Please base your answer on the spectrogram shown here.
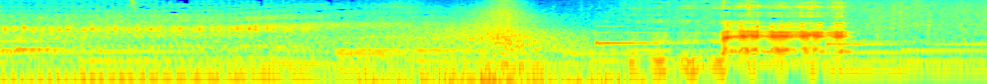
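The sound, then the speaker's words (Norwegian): Goats bleat in a wavering, quavering cry that rises near the end, over a steady low engine rumble, with no talking. “Jeg har kjøpt ny geitemat. De kommer til å bli så glad når jeg kommer med dette her.”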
